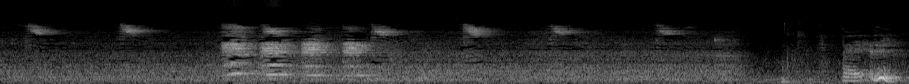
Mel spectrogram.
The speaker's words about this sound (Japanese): ペッペッペッペッというのはご存知のマガモです。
